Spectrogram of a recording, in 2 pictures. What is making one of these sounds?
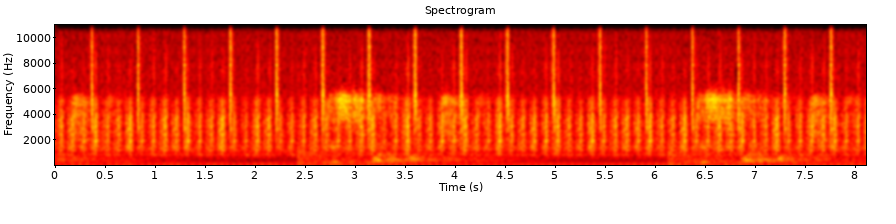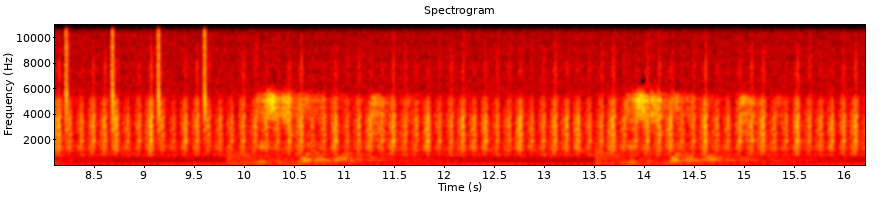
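Loud electronic dance music plays with a steady, thumping beat and crisp ticking hats.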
